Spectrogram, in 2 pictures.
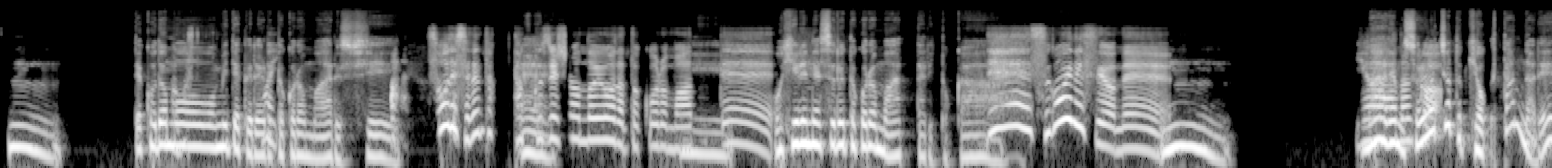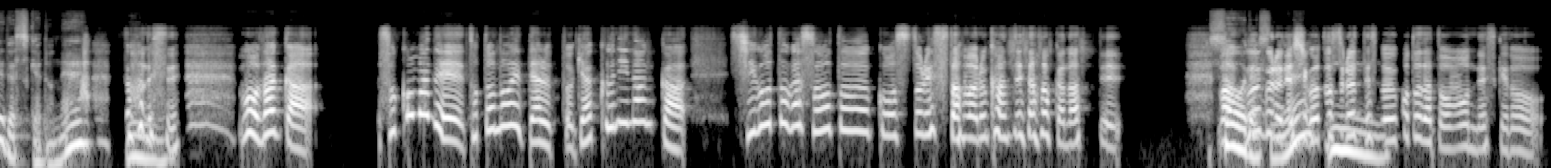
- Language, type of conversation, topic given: Japanese, unstructured, 理想の職場環境はどんな場所ですか？
- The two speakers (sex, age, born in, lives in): female, 55-59, Japan, United States; female, 60-64, Japan, United States
- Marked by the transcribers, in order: none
